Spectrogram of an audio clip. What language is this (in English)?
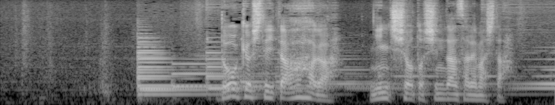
Japanese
